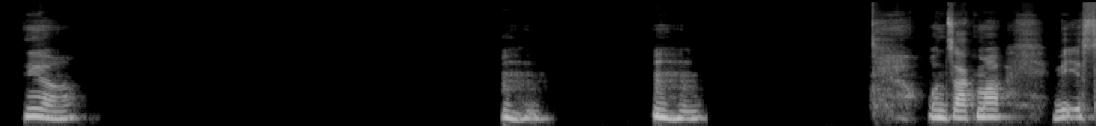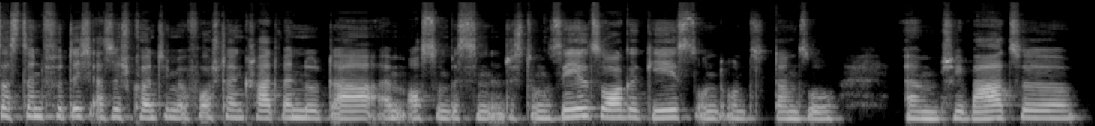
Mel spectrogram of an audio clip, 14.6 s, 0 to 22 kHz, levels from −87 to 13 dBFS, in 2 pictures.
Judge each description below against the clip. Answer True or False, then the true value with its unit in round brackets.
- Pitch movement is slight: True (2.1 semitones)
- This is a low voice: False (195 Hz)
